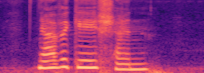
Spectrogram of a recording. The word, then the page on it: navigation: American English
